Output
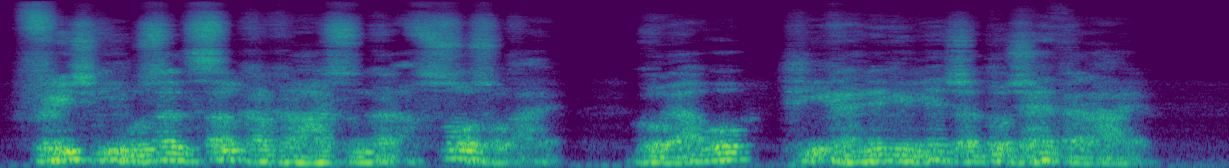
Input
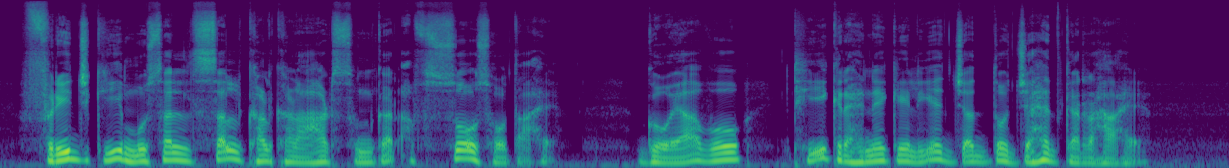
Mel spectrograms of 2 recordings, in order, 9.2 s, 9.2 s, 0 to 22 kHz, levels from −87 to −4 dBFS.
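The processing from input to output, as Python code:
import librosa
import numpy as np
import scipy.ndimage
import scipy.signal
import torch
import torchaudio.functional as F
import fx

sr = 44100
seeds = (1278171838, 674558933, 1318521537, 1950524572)

y = fx.phase_scramble(x, sr, seeds[0], window_ms=200)
y = F.gain(torch.from_numpy(y), 3.0).numpy()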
